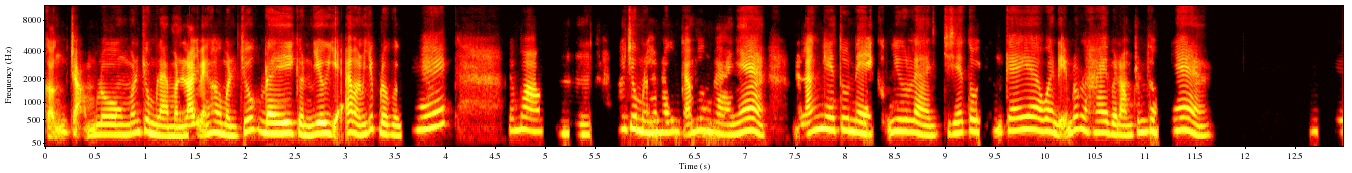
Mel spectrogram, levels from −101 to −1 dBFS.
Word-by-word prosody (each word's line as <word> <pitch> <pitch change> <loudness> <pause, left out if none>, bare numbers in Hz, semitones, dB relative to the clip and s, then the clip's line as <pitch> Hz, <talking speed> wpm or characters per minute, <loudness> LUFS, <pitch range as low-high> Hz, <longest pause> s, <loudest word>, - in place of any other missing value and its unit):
cẩn 275 -4 -1
trọng - - -1
luôn, 195 0 0
nói 215 - -1
chung 230 -5 +1
là 175 -2 +1
mình 170 0 0
lo 185 +2 +8
cho - - -4
bản 210 - +1
thân 225 -2 0
mình 180 -2 -1
trước 255 +8 -1
đi, 215 -1 +6
còn 190 -4 0
dư 215 +2 +7
giả 215 - +1
mình 200 -4 +1
giúp 290 - -5
được 205 -2 +1
người 185 -2 -2 0.2
khác, 320 +8 +1 0.6
đúng 265 +1 -3
không? 265 -3 +2 0.2
Ừm, 210 - -5
ừm, 195 0 -6 0.3
nói 290 - -3
chung 280 -4 +4
là 230 - 0
hôm 230 - 0
nay 225 - -1
cũng 245 +1 -4
cảm 240 - -1
ơn 255 - 0
bà 215 -3 -3
nha 245 -2 +3 0.3
đã - - -12
lắng 270 +8 +3
nghe 290 -2 +3
tui 275 - -1
nè, 230 -4 +2
cũng 240 - -8
như 250 0 +2
là 215 -7 0
chia 210 - -10
sẻ 220 +1 -1
tui 245 +1 -1
những 265 +1 -7
cái, 270 +2 +1
a, 280 - +2
quan 255 -3 0
điểm 230 - -1
rất 285 - -1
là 275 - +1
hay 230 0 -1
về 200 - -1
lòng 185 -1 -2
trung 235 +4 -2
thực 250 -1 -1
nha. 260 -9 0 1.3
Ô 485 - -15
235 Hz, 280 wpm, -21 LUFS, 205-265 Hz, 1.3 s, lo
